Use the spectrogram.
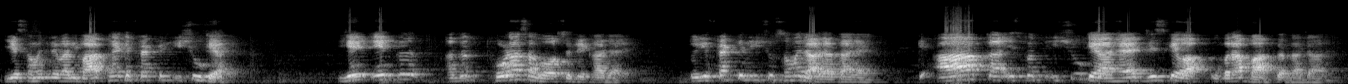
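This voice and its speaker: A man's voice: on the high side, bright, forceful tone. Echoey, distant Pakistani man lecturing on law. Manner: repetitive, rephrasing step by step. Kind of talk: explanatory lecture, mixing in English legal terms. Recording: echoey room, distant dull mic.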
